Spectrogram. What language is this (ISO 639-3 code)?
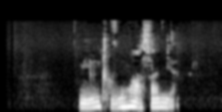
zho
